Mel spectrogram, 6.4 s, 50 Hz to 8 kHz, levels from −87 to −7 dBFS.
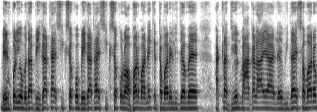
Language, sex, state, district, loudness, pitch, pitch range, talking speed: Gujarati, male, Gujarat, Gandhinagar, -15 LUFS, 150 Hz, 145-160 Hz, 200 wpm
